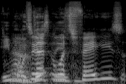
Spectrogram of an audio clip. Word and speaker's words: Feige: But they still recovered, and after that, like even with Disney, what's Feige's? How you pronounce it?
